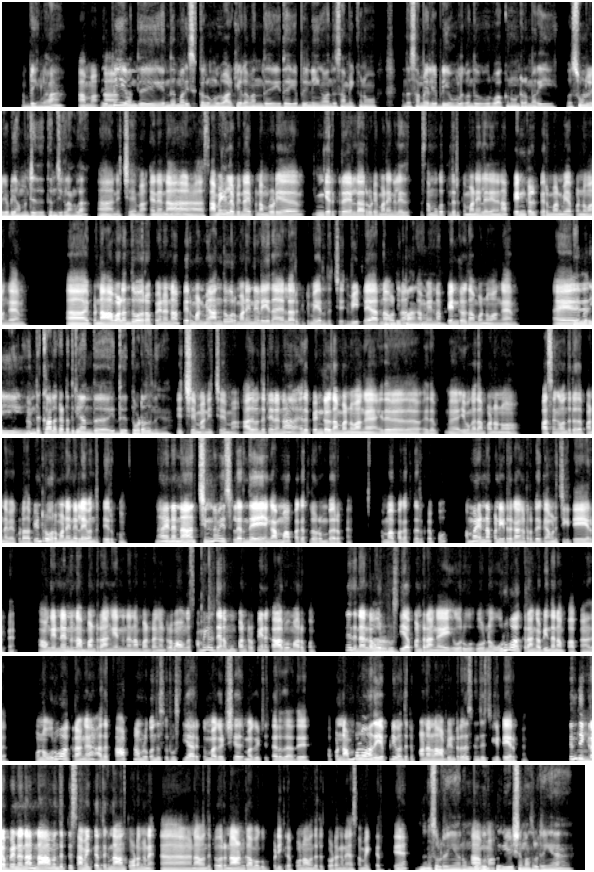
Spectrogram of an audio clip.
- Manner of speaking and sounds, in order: anticipating: "தெரிஞ்சுக்கலாங்களா!"; surprised: "என்ன சொல்றீங்க? ரொம்ப ஒரு பெரிய விஷயமா சொல்றீங்க"
- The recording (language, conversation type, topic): Tamil, podcast, சமையல் உங்கள் மனநிறைவை எப்படி பாதிக்கிறது?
